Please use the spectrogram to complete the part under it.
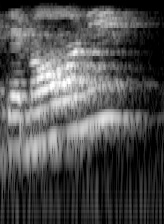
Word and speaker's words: demoni: Ho utilizzato la penna per, scrive Montaigne, lenire l'angoscia, ammansire i demoni, guardate l'accento sta sulla O, rimuovere gli incubi.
